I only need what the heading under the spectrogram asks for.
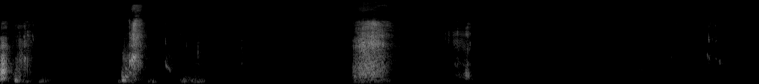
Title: male sneezing #24 (I'M STILL SICK 😞)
